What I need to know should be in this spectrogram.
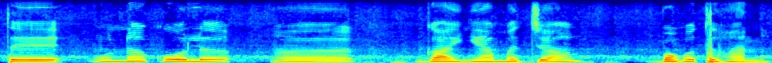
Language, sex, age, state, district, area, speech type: Punjabi, female, 30-45, Punjab, Pathankot, rural, spontaneous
